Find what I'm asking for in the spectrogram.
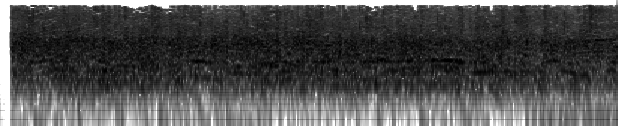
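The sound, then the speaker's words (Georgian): Ovation in a Tbilisi City Court hall as a judge's verdict is announced: a loud, dense wall of clapping that starts abruptly and holds steady for several seconds. “მოსამართლის გადაწყვეტილებას დარბაზში ოვაციებით შეხვდნენ.”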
